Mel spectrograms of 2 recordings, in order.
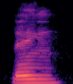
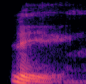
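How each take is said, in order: First: The pitch stays level across the word. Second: The pitch falls across the word. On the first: "One is flat" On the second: "One is descending"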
